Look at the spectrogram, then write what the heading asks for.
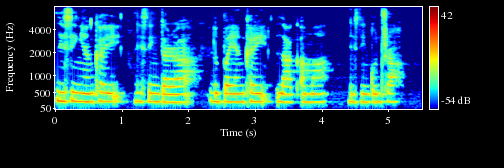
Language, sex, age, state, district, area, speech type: Manipuri, female, 18-30, Manipur, Bishnupur, rural, spontaneous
